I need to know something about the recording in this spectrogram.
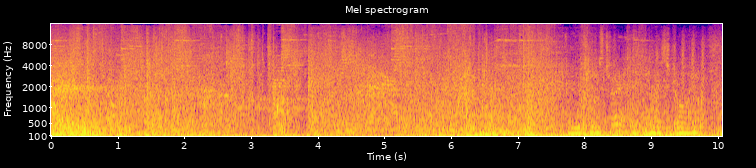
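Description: Game combat effects of blasts and strikes crackle in quick bursts.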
